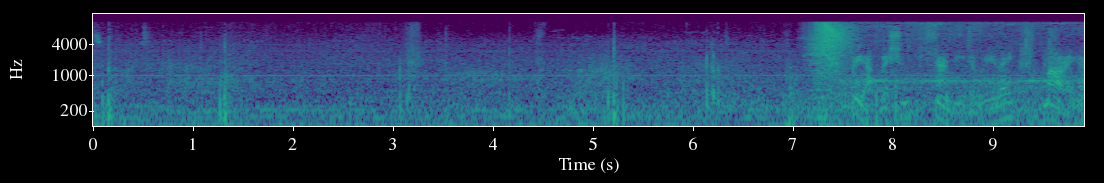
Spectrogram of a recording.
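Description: Footsteps tap on hard ground.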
